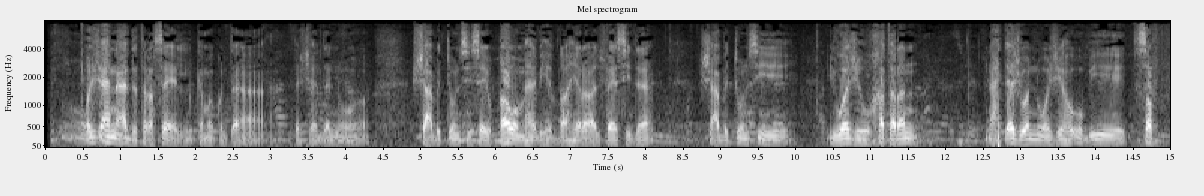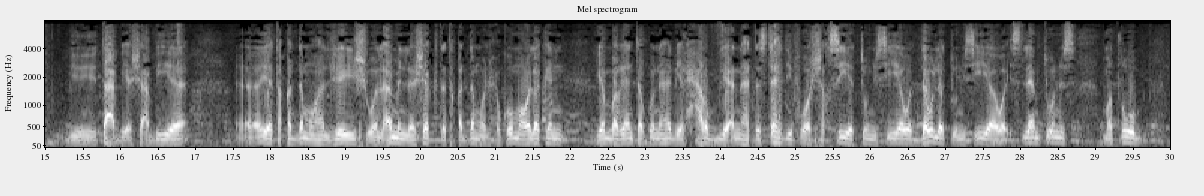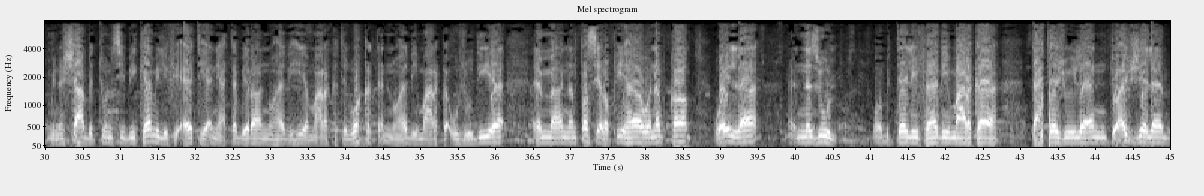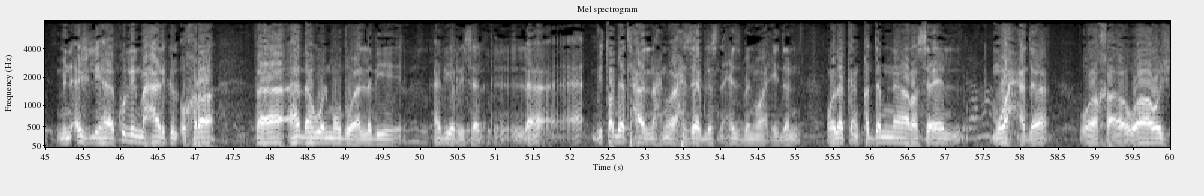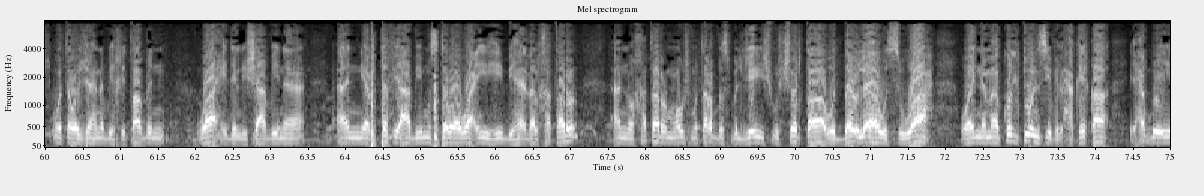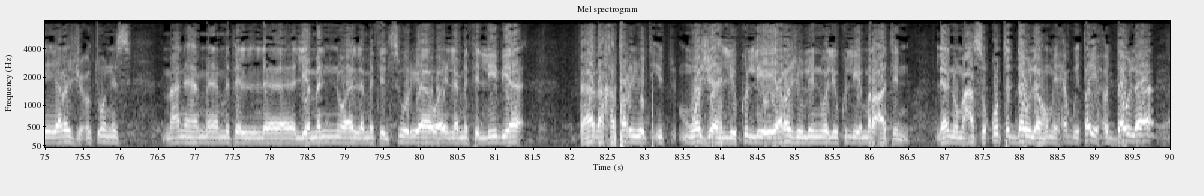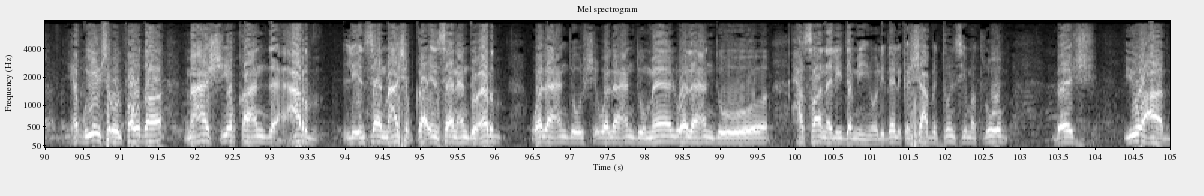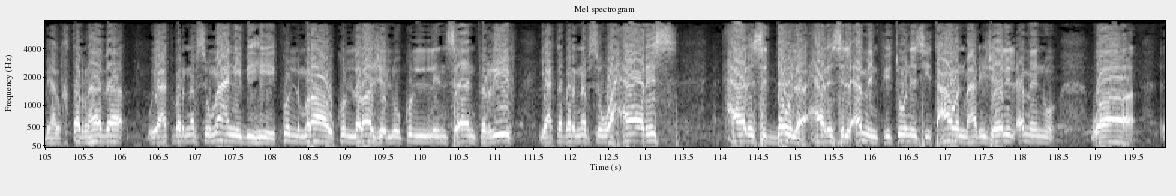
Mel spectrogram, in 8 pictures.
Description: أكد رئيس حركة النهضة راشد الغنوشي خلال ندوة صحفية عقدتها الأحزاب المكونة للإئتلاف الحاكم اليوم الإثنين أن الارهاب حرب تستهدف الهوية التونسية معتبرا أنه معركة تحتاج الى أن تؤجل لأجلها كل المعارك الأخرى وفق قوله.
